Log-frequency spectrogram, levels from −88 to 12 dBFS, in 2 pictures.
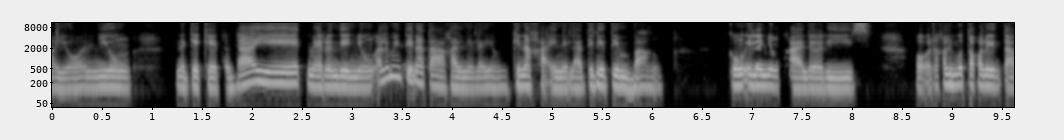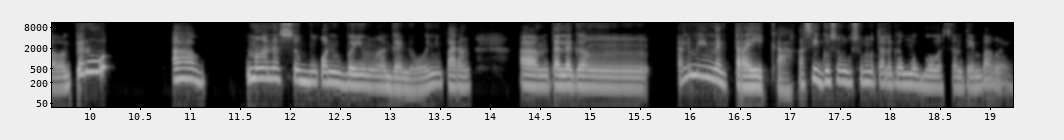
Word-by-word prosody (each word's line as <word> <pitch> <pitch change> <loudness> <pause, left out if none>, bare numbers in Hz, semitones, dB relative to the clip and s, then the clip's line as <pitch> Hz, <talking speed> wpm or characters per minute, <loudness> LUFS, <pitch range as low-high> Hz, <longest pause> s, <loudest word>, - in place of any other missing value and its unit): ngayon, 140 +1 -4
yung 150 -2 0 0.5
nagke-keto 140 -1 -1
diet, 200 +1 +3
meron 155 -1 +1
din 145 -1 +3
yung 145 - -2
alam 235 - 0
mo - - -1
yung - - -1
tinatakal 150 -7 -1
nila 140 0 -4
yung 145 0 -6
kinakain 155 -2 0
nila, 140 0 -2
tinitimbang. 150 -3 0 0.7
Kung 165 +1 +3
ilan 165 -1 +4
yung - - -13
calories. 140 -1 -1 0.4
Oo, - - -1
nakalimutan 175 +2 +1
ko 170 - +1
lang 160 -1 +5
yung - - -13
tawag. 140 +1 0
Pero 410 -7 +3 0.6
ah, 260 0 +4 0.5
mga 270 0 +4
nasubukan 215 -4 +2
mo - - -2
ba 180 - +5
yung 165 -1 -1
mga 150 - -2 0.2
ganon? 135 +5 -4
Yung - - -12
parang, 155 -2 -2 0.5
um, 165 -2 +3
talagang 160 -1 +3 0.8
alam 295 - -2
mo 335 - +3
yung 280 -4 +1
nag-try 155 -7 +3
ka? 125 0 -6
Kasi 190 +7 0
gustong-gusto 215 0 -1
mo 205 - -3
talagang 185 -1 -2
magbawas 155 -3 -3
ng 145 -1 -6
timbang, 85 - -6
155 Hz, 160 wpm, -24 LUFS, 145-190 Hz, 0.8 s, lang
